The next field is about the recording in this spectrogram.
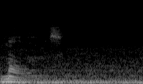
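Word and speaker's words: mullein: okay well this particular plant right here is Mullins that's where it's pronounced Mullins and it is uh mature now there's one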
